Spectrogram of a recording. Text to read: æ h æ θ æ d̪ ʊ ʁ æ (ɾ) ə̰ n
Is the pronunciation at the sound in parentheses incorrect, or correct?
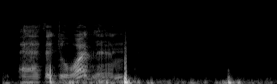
incorrect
